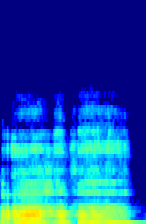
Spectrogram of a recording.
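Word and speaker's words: אהבה: Ahava means love. It has 3 syllables to it. The Ah, the Ha, and the Va.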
